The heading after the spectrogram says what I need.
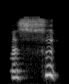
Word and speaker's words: suit: Suit. Suit. You don't have to say the I sound.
